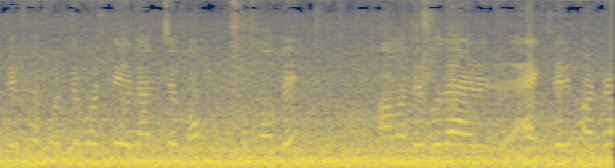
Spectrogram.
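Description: Steady low drone of an airliner cabin: engine and airflow noise, with a voice talking in the background.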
